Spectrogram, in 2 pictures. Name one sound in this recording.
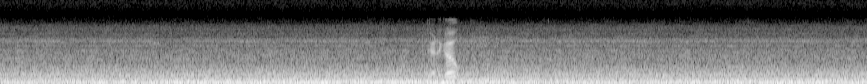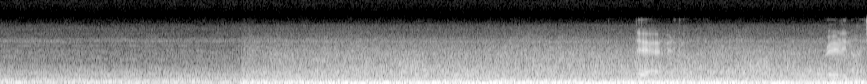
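A jet engine roars steadily in a deep rumble, growing louder partway through.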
